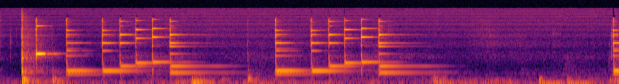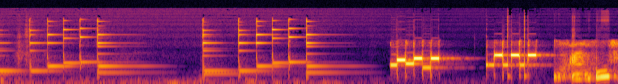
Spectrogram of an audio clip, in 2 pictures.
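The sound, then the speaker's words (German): A home emergency alarm unit, set off as a test alarm, dials out with four rapid bursts of DTMF tone sequences, bright multi-pitched beeps in quick runs, followed by a short electronic tone pattern and ringing as the call connects to the home emergency call centre. “Ich würde sagen, wir hören uns das einfach mal an, wie es heute klingt und lösen einfach mal einen Alarm aus und schauen mal, ob jemand dran geht.”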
